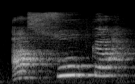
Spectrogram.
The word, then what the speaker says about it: açúcar: Açúcar cristal. Açúcar. Açúcar. A sílaba tônica é o su, não é? Açúcar. e tem o som aberto, ou seja, também tem acento agudo.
